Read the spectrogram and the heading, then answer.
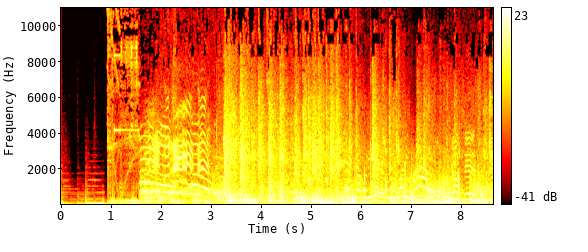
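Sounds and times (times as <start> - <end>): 
gunshots in a chaotic street clash: 0.9 - 8.6
clattering impacts: 1.0 - 8.6
crowds shouting in a street clash: 1.6 - 6.2.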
